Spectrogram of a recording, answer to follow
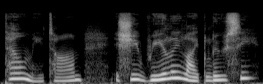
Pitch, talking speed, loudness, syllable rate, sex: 215 Hz, 180 wpm, -18 LUFS, 4.4 syllables/s, female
